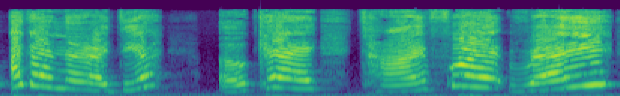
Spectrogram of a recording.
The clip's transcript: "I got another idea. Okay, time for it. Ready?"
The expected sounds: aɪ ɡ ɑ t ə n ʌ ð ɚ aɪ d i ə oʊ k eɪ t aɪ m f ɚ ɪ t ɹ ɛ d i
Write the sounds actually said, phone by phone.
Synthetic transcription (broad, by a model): aɪ ɡ ɑ t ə n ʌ ʊ aɪ d i ə oʊ k eɪ t aɪ m f ɚ ɪ t ɹ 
